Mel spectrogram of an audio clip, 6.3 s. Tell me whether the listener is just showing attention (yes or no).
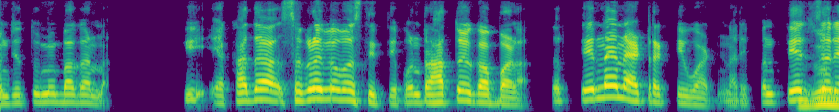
yes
